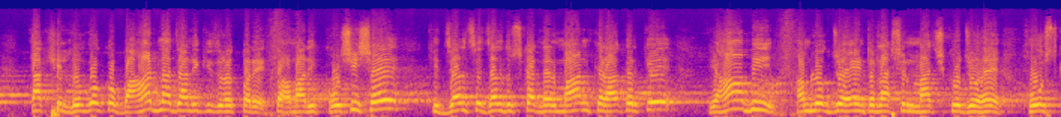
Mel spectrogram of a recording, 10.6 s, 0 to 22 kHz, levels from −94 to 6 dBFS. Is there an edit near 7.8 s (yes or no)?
yes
